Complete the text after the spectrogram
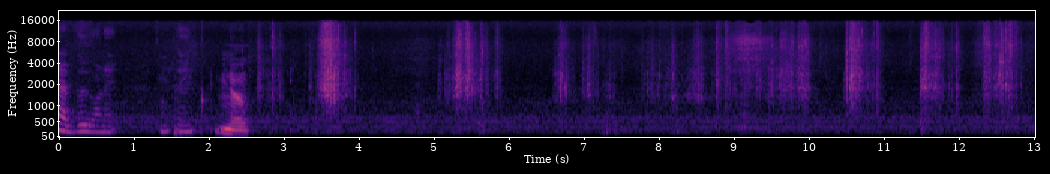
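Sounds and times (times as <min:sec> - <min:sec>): jelly beans clicking and rustling: 0:02.6 - 0:04.0, 0:05.0 - 0:05.9, 0:06.6 - 0:13.0
packaging crinkling: 0:02.6 - 0:04.0, 0:05.0 - 0:05.9, 0:06.6 - 0:12.9.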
